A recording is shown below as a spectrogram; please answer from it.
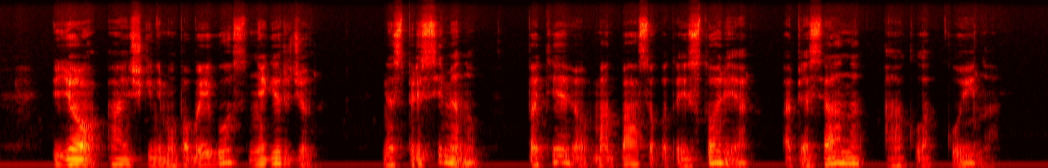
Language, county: Lithuanian, Vilnius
